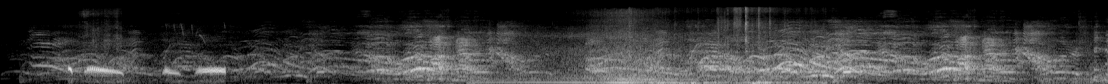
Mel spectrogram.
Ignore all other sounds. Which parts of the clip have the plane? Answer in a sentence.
The plane can be heard from 4.7 to 8.3 s.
